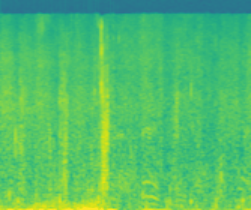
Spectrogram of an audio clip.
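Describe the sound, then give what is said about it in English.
Footsteps on a path winding down from a grassy hilltop toward a cove: faint, soft steps at an uneven walking pace. “The path to the cove winds down from a grassy hilltop. As we walk, the landscape becomes greener.”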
